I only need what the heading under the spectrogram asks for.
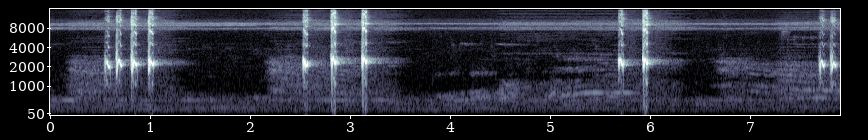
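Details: Female yellow-vented bulbul in breeding condition calling to attract a male: short bursts of three bright, bubbly notes, spaced a couple of seconds apart, over a faint steady high-pitched whine.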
